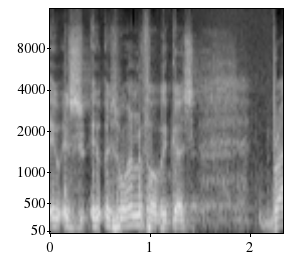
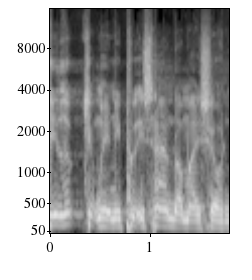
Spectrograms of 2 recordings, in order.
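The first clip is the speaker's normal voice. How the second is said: usual speaking voice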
